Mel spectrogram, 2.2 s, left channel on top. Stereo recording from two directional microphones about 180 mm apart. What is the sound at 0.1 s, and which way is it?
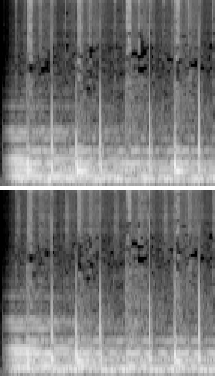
Music, centre (ahead or behind).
